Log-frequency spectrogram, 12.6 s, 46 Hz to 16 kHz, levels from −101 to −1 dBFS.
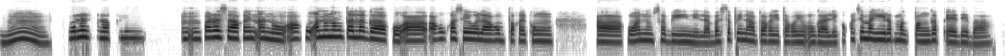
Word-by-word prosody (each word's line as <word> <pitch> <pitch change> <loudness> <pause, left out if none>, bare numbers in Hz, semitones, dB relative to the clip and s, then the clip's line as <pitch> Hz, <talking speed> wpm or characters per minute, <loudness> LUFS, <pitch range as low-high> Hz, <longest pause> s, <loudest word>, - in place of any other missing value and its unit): Hmm. 225 -1 -3 0.2
Para 310 +3 +4 0.2
sa'kin 305 +1 -3 0.5
mm, 285 0 -4
para 320 +3 +5
sa'kin 310 -1 +4
ano, 265 -5 +2
ah, 285 -1 +1
kung 305 0 +1
ano 345 +2 +4
lang 345 0 +3
talaga 315 -6 +4
ako. 225 -1 -1
Ah, 235 0 +4
ako 275 +1 0
kasi 285 0 0
wala 260 -3 +3
akong 235 -1 -5
pake 230 -1 -3
kung, 225 0 -4 0.6
ah, 205 -1 +3
kung 225 +1 -2
anong 240 -1 -3
sabihin 210 -3 -4
nila 185 0 -5
basta 220 +4 -4
pinapakita 225 -5 -3
ko 200 - -3
yung 200 -1 -5
ugali 195 -1 -3
ko - - -13
kasi 280 +2 -2
mahirap 260 -2 +2
magpanggap 225 -1 -3
eh, 200 -1 0
'di 195 0 -6
ba? 175 +1 -7
240 Hz, 175 wpm, -21 LUFS, 215-290 Hz, 0.6 s, para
